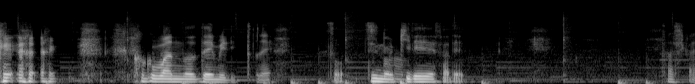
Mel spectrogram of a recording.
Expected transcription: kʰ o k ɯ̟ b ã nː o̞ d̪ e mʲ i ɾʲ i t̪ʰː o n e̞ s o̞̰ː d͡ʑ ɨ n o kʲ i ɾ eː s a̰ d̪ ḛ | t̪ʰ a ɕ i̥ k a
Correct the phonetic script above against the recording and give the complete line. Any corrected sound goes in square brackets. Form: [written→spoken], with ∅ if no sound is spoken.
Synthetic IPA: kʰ o k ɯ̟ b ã nː o̞ d̪ e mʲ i ɾʲ i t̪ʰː o n e̞ s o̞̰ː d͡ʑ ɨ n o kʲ i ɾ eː s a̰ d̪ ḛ | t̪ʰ a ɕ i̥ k a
